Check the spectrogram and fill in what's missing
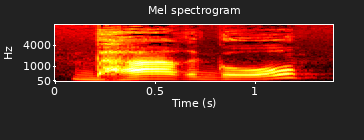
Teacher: das R hörbar, aber kurzes A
